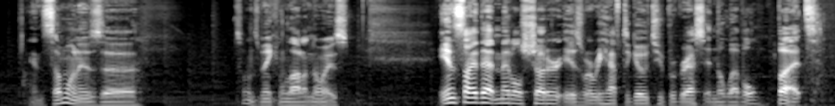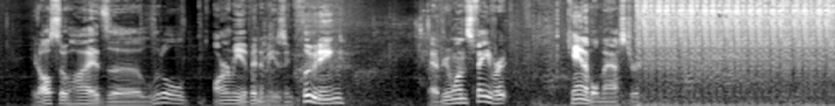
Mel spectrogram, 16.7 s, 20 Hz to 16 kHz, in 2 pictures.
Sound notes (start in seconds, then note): 11.5 door opens, enemies alerted; 14.5 hail of gunfire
